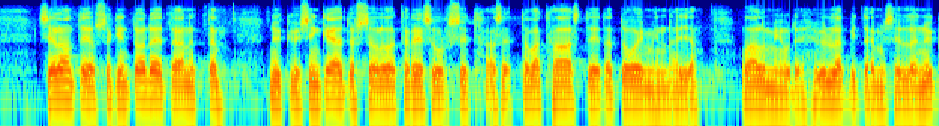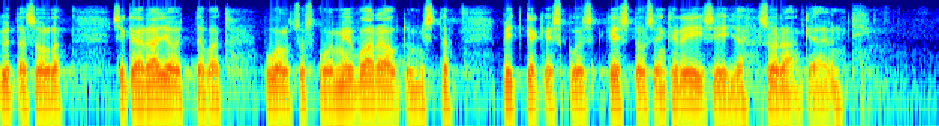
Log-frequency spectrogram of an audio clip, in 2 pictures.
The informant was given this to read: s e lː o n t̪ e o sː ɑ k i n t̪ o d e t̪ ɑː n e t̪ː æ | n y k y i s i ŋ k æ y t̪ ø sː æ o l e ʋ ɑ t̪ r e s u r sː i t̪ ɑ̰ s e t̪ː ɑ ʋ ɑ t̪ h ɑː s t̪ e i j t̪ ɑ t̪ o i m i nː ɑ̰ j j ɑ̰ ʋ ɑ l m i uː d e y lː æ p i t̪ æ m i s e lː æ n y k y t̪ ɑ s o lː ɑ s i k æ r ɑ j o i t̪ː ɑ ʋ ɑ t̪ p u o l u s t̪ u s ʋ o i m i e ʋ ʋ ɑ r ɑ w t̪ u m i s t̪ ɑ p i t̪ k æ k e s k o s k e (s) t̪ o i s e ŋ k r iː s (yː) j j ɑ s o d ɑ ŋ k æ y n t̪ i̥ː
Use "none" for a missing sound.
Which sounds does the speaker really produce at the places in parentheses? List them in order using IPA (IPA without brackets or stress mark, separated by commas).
s, iː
